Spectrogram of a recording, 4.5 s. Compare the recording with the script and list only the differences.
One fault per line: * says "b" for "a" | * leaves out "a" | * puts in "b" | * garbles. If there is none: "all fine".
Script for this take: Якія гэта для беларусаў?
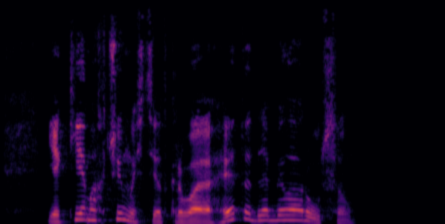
* puts in "магчымасці адкрывае"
